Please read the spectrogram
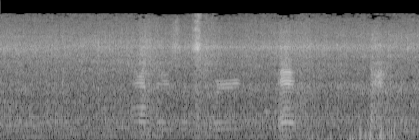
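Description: Outdoor background of a steady hiss, with brief snatches of people's voices about a second and a half in, near the middle and near the end.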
